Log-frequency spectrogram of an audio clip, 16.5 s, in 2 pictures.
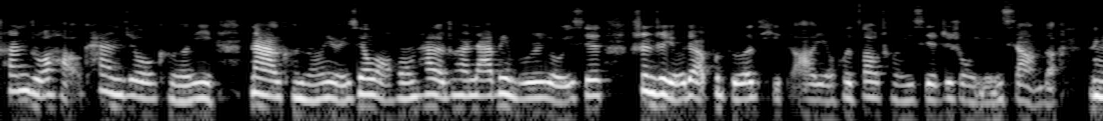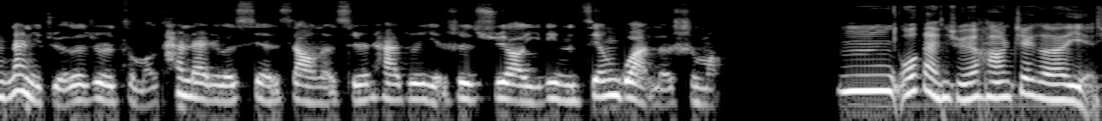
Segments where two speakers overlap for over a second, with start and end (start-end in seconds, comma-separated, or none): none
